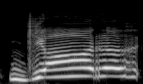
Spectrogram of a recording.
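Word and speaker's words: ग्यारह: മക്കൾ ഒന്ന് ശ്രദ്ധിച്ചു കാണണേ ഗ എന്ന് പറയുന്ന അക്ഷരവും യ എന്ന് പറയുന്ന അക്ഷരവും കൂട്ടി യോജിപ്പിച്ചിട്ട് നമ്മൾ എന്താക്കിയേക്കാണ് ഗ്യാ എന്ന് പറയുന്ന അക്ഷരം ആക്കിയിട്ടുള്ളതാണ് അപ്പൊ ഇതെന്താ വായിക്കുന്നത് ഗ്യാര എന്നാണ് വായിക്കുന്നത് എന്താ വായിക്കുന്നത് ഗ്യാര ഗ്യാര എന്ന്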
